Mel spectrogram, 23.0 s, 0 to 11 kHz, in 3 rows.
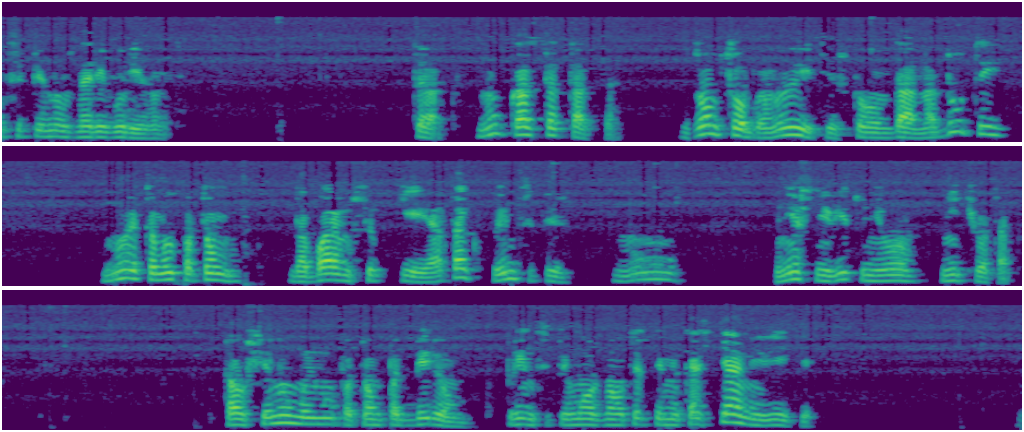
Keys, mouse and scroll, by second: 4.1-6.6 middle drag, 9.5 KP_3, 12.6 click, 15.8 click, 16.9 shift+middle click, 20.3 s.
